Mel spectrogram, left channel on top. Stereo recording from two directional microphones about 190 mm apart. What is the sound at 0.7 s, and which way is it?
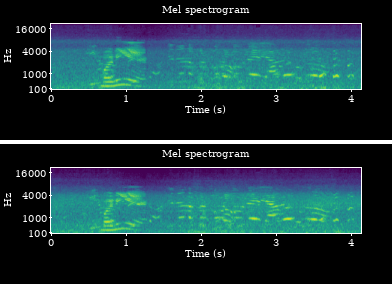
Speech, 50° left (ahead or behind).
